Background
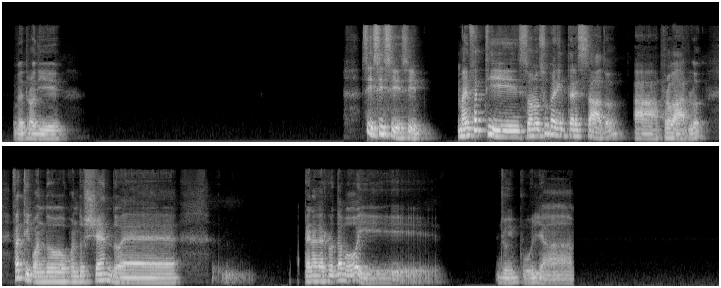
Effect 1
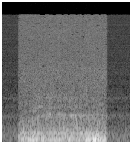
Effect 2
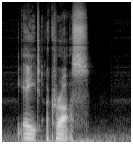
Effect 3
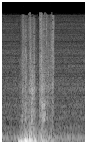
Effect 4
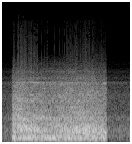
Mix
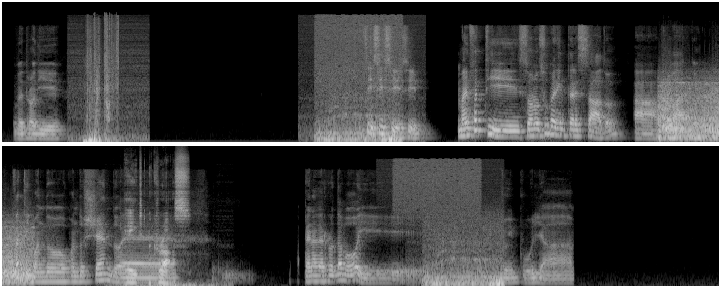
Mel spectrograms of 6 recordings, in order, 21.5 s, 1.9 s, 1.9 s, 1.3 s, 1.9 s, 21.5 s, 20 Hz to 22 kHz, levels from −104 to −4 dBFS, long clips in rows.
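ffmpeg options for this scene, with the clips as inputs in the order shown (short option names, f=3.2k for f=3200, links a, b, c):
-filter_complex "[1:a]asplit=2[a][b];[0:a]volume=-8dB[c];[4:a]lowshelf=f=110:g=-8[d];[2:a]aecho=1:1:3.3:0.87[e];[b]acrossover=split=3400[f][g];[f]adelay=440[h];[h][g]amix=inputs=2:normalize=0[i];[3:a]atrim=end=1.25,asetpts=PTS-STARTPTS,volume=-10dB,afade=t=in:d=0.02,afade=t=out:st=1.23:d=0.02,adelay=970[j];[a]atrim=end=1.92,asetpts=PTS-STARTPTS,volume=-9.5dB,afade=t=in:d=0.004:c=hsin,afade=t=out:st=1.916:d=0.004:c=hsin,adelay=4440[k];[d]atrim=end=1.92,asetpts=PTS-STARTPTS,volume=-1.5dB,afade=t=in:d=0.004:c=hsin,afade=t=out:st=1.916:d=0.004:c=hsin,adelay=9680[l];[e]atrim=end=1.94,asetpts=PTS-STARTPTS,volume=-5.5dB,afade=t=in:d=0.004:c=hsin,afade=t=out:st=1.936:d=0.004:c=hsin,adelay=12290[m];[i]atrim=end=1.92,asetpts=PTS-STARTPTS,volume=-10dB,afade=t=in:d=0.004:c=hsin,afade=t=out:st=1.916:d=0.004:c=hsin,adelay=16370[n];[c][j][k][l][m][n]amix=inputs=6:normalize=0"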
